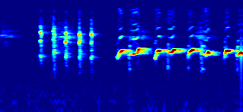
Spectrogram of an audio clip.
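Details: Pet cockatiel singing and dancing indoors. A short soft note is followed by several rough chirps, then a string of clear, mellow whistles sliding downward and repeated steadily, some overlapped by sharp clicks.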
